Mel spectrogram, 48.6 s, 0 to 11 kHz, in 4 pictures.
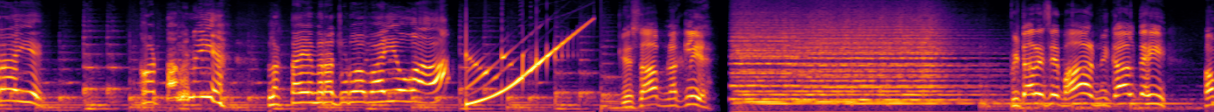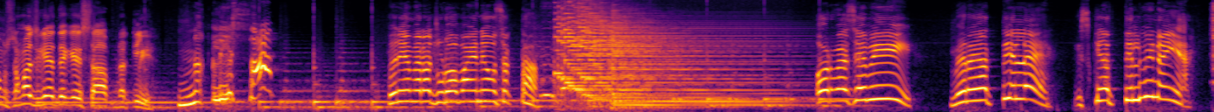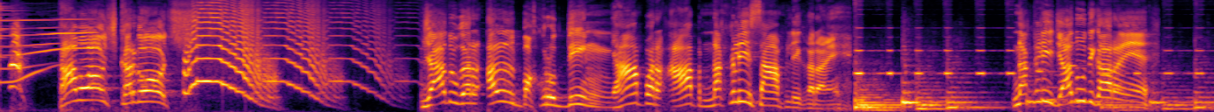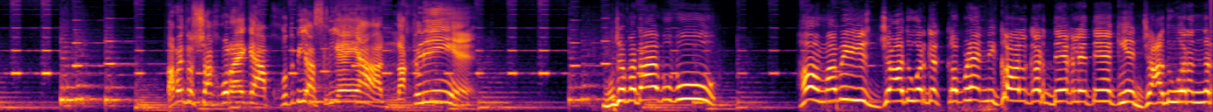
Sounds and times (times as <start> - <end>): Music: 0.0 - 20.8, 32.8 - 45.4.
